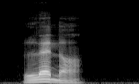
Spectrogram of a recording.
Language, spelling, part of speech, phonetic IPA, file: Polish, Lena, proper noun, [ˈlɛ̃na], Pl-Lena.ogg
